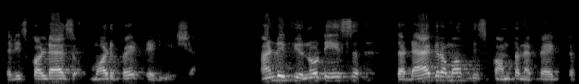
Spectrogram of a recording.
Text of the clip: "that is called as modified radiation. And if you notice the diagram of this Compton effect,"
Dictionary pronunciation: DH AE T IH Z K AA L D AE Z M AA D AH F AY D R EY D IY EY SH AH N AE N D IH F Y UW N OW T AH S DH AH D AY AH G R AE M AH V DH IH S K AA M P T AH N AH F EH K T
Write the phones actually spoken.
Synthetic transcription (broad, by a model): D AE T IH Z K AA L D AE Z M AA D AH F AY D R EY D IY EY SH AH N AE N D IH F Y UW N OW T AH S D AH D AY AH G R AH M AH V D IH S K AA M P T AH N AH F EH K T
